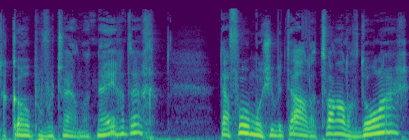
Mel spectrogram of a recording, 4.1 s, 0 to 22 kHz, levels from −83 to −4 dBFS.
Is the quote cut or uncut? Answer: uncut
